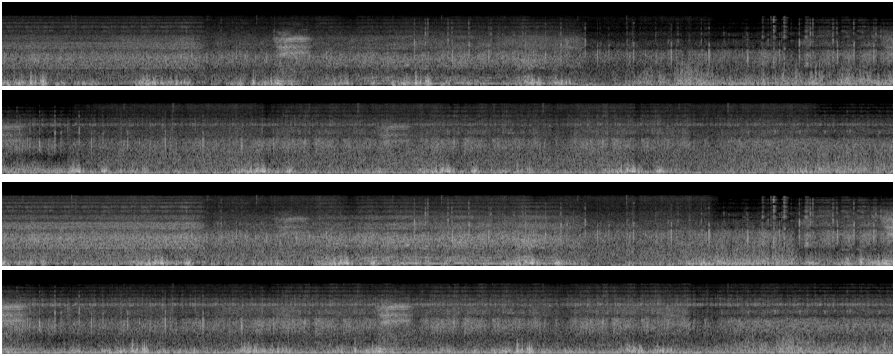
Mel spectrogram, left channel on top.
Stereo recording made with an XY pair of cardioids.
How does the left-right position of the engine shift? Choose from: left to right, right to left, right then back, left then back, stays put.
stays put.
